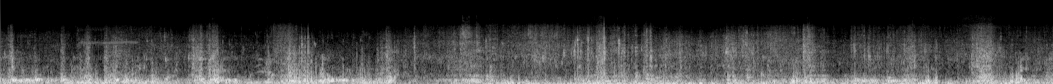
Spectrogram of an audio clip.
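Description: Wind buffeting the microphone of a camera fixed in a small sailing dinghy, with water splashing and slapping against the hull in choppy water, coming in repeated surges.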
